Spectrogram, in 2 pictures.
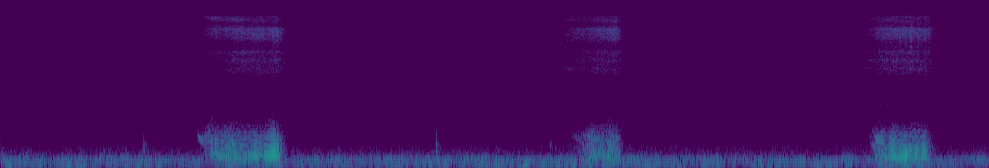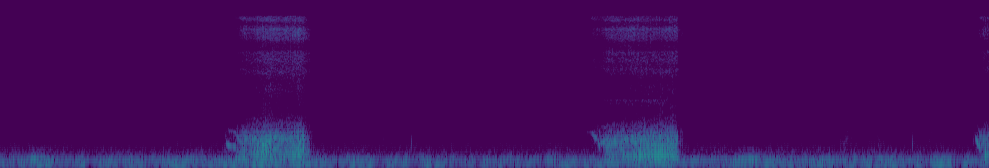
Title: My dog snoring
